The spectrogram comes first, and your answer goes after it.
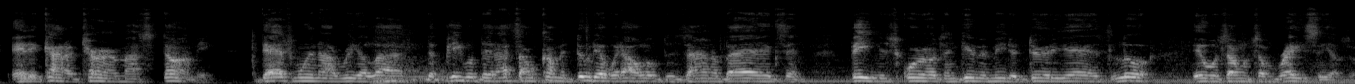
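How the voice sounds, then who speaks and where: A man at a fairly high pitch, with ordinary pitch variation and a moderate pace. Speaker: reformed former criminal. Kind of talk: personal life story told in an interview.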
